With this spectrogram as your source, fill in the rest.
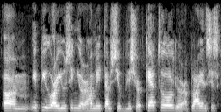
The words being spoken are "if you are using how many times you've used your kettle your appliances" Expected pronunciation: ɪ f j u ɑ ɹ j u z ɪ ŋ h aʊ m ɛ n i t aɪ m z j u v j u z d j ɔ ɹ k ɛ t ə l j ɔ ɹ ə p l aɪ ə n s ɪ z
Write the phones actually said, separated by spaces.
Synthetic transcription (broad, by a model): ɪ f j u ɑ ɹ j u s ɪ ŋ h aʊ m ɛ n i t aɪ m s j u j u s j ɔ ɹ k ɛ t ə l j ɔ ɹ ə p l aɪ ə n s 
